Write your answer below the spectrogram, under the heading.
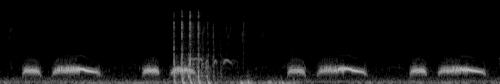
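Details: Spotted dove trading calls with a rival wild dove: regular double coos, a clipped hoot followed by a long falling note, broken once by a loud clattering burst.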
